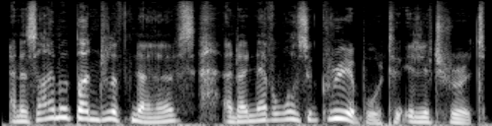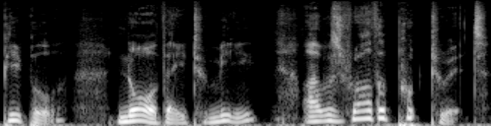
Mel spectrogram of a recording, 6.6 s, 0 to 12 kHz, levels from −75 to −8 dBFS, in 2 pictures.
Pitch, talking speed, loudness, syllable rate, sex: 145 Hz, 230 wpm, -18 LUFS, 6.3 syllables/s, male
